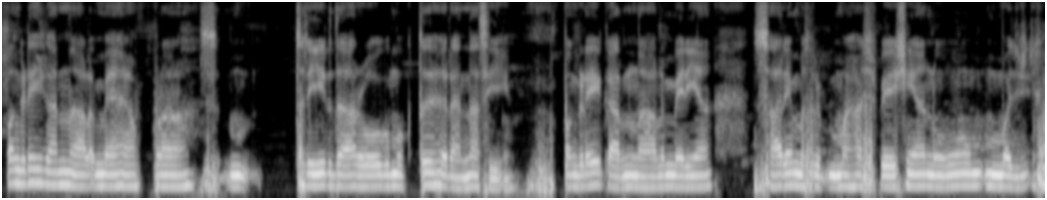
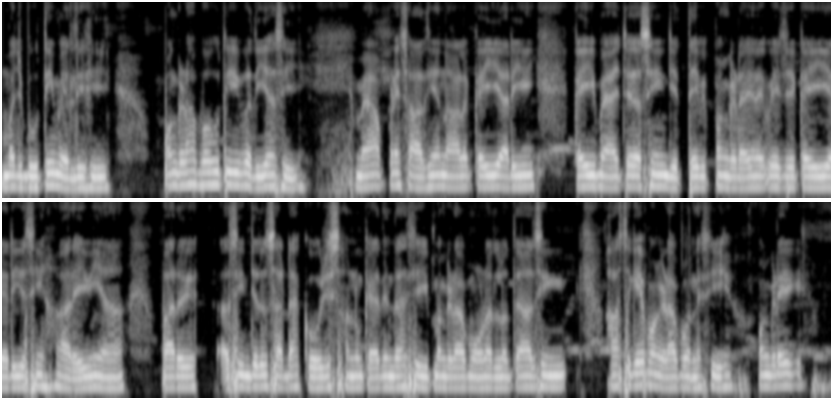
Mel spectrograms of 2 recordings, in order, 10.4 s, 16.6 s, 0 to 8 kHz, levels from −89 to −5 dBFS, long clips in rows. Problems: constant background noise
